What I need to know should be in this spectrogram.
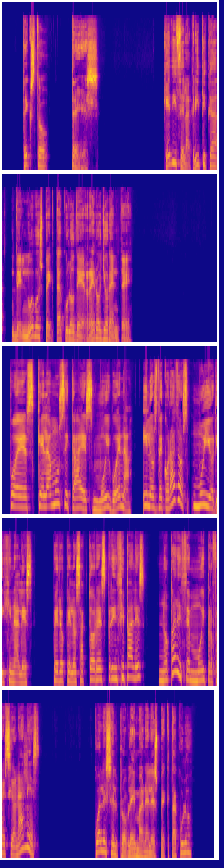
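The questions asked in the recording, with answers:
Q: ¿Cuál es el problema en el espectáculo?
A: Los actores principales no parecen muy profesionales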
